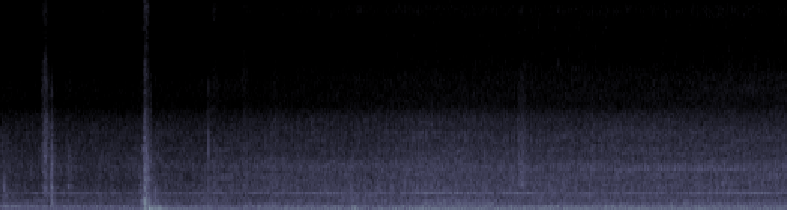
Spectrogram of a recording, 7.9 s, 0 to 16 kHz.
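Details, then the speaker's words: Lada Priora engine idling at about 55 degrees after piston replacement: quiet, even, steady hum with no knocking, diesel-like rattle or piston slap after a brief clunk; smooth, healthy idle. "Вот так работает мотор. Ну, по сравнению с тем, как он долбил, он просто дышит и шепчет."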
